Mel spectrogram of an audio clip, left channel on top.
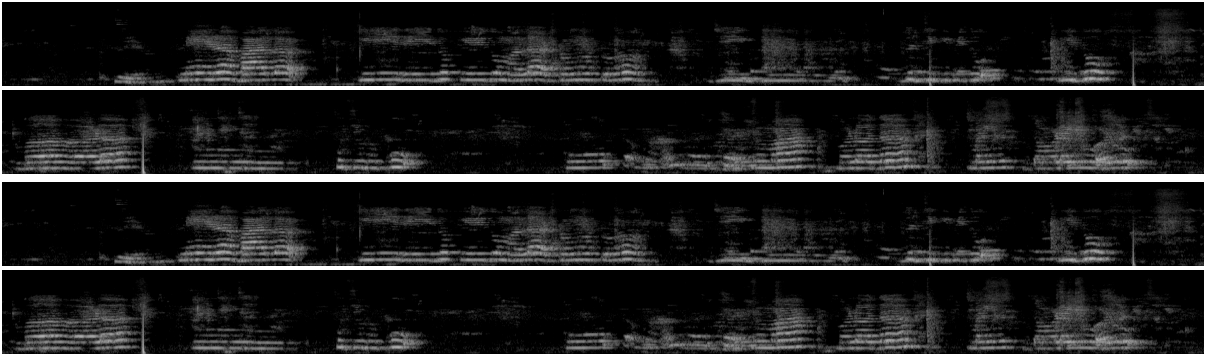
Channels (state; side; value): identical; both; correlation 1.00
